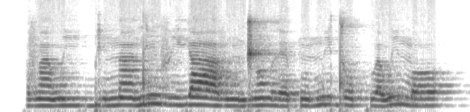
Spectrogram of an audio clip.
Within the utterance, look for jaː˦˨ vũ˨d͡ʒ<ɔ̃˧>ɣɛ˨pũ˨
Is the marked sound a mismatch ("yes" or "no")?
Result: no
